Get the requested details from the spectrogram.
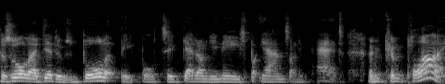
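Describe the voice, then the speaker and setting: Somewhat breathy, a man with a British accent and a medium pitch talks at a fairly quick pace, with ordinary pitch variation and big swings in loudness. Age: 60s. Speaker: podcast co-host, former police firearms officer. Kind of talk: conversational podcast discussion.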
